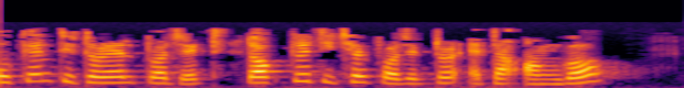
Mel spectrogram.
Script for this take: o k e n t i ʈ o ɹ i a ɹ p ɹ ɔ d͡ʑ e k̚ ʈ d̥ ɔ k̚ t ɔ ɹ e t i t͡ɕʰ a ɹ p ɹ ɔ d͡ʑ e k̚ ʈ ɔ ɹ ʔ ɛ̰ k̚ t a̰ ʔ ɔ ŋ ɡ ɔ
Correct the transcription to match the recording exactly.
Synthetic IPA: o k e n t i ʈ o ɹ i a l p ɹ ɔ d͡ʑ e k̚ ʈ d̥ ɔ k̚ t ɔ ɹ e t i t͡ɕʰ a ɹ p ɹ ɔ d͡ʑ e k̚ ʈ ɔ ɹ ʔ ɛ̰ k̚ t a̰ ʔ ɔ ŋ ɡ ɔ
